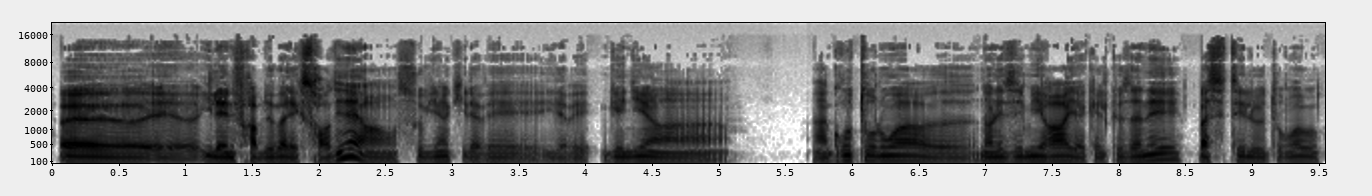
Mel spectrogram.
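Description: A man with a lowish voice gives tennis betting tips in a loose, animated way. He hesitates with fillers and slips in laughing asides. The recording is dry and close. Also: brisk, creaky, no room sound. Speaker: tennis pundit. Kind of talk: casual chat.

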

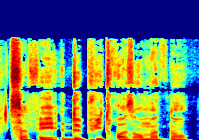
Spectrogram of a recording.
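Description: A man's voice: medium pitch, moderate pace, a little mellow, dry recording. Blunt contrarian male radio pundit. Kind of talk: heated radio debate.

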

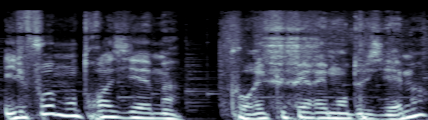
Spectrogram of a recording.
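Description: A man's voice: mid-range voice, lively intonation, unhurried, darkish tone, soft background music. A man hosting a radio quiz, teasing his panel as he reads out riddles and quotes. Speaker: radio show host running a quiz. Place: radio studio.

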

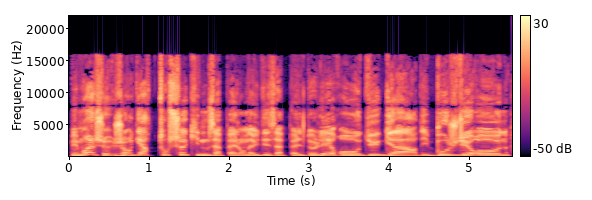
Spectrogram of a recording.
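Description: A man's voice: high-pitched, lively intonation, moderate pace, no echo, clean studio sound. A man from Touraine co-hosting a radio talk show, arguing emphatically and repeating words as he pushes a point. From Touraine, France.

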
